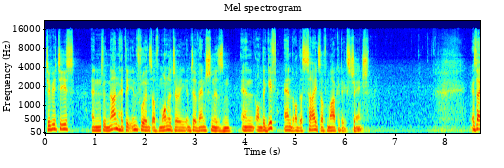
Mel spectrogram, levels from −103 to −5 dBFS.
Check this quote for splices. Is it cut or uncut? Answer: cut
